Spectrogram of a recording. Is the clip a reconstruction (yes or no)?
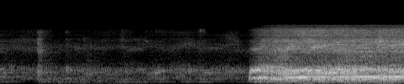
yes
